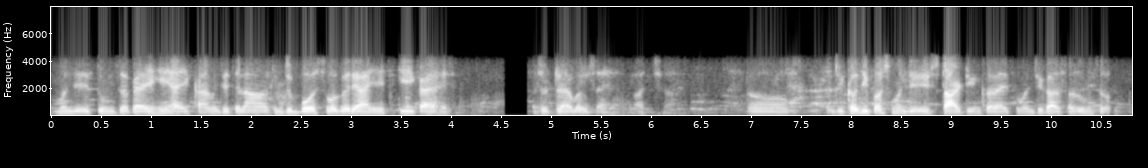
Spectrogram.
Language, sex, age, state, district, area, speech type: Marathi, male, 18-30, Maharashtra, Yavatmal, rural, conversation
